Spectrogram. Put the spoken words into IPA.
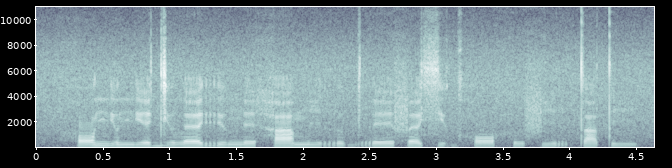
h ɔ nʲ o nʲ e dʲ ɯ l ɛ rʲ ɯ ŋ e h a m i r ɯ ɡ r e f ɛ sʲ ɯ ɡ h ɔ h ɯ f i r t a t i

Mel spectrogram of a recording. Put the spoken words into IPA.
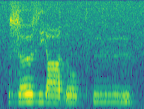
z œ z j ɑ ɗ o pʰ ʉ

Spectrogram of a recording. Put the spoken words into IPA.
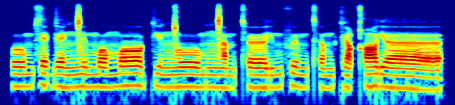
oː m s ɛ ɡ ɛ ŋ͡ǀ ɪ m ɔ m ɔː kʲ œ ŋ͡ǀ oː m ŋ͡ǀ a m tʰ œː ɾʲ ʊ m f ø m tʰ ɐ m kʲ ɔ qʰ ɔ ɾʲ ɐː

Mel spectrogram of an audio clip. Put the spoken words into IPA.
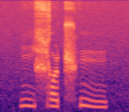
i ɕ ɔ ʈ͡ʂʰ y

